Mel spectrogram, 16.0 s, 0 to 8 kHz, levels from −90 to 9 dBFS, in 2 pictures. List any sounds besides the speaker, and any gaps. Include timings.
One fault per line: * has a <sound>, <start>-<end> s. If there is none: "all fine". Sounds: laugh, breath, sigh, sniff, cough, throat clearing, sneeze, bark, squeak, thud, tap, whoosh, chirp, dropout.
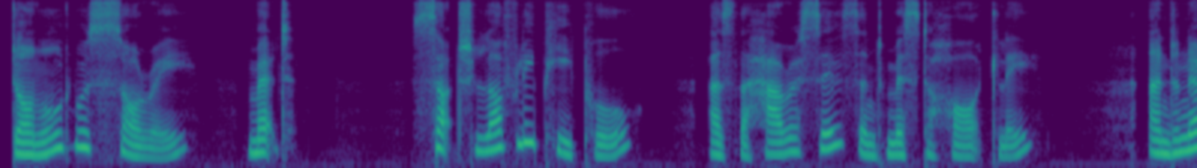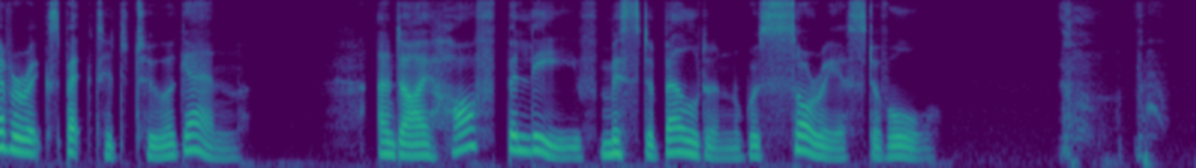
* has a cough, 15.0-15.8 s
